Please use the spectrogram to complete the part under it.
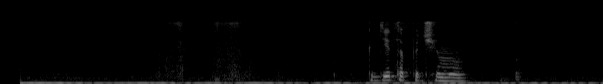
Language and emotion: Russian, neutral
